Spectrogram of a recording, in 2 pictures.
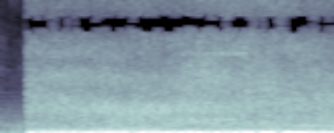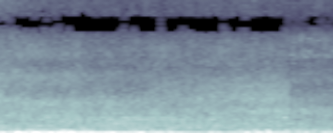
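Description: Traffic rumbles past on a road.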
